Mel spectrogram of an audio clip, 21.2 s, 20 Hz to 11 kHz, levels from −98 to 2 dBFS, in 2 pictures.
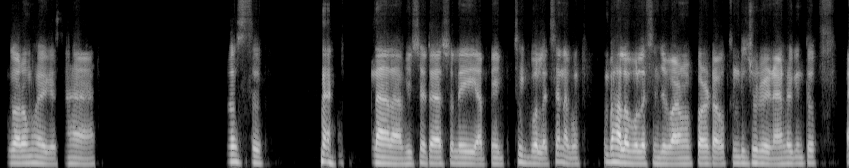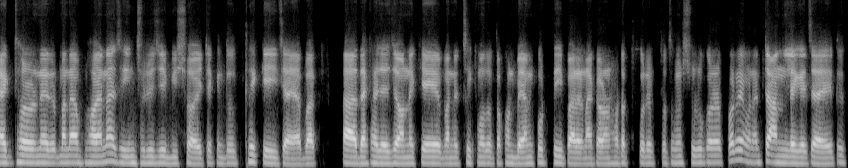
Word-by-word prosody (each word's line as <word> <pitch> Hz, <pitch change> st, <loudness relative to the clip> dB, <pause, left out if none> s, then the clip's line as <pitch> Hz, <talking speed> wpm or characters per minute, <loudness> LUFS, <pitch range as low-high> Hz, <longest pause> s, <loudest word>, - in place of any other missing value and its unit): গরম 125 Hz, 0 st, +4 dB
হয়ে 120 Hz, -2 st, +1 dB
গেছে, 110 Hz, 0 st, -8 dB
হ্যাঁ। 110 Hz, -2 st, -2 dB, 1.7 s
প্রস্তুত। 135 Hz, -3 st, -1 dB, 0.8 s
হ্যাঁ। 145 Hz, -4 st, +2 dB, 0.5 s
না, -, -, +8 dB, 0.2 s
না 115 Hz, -, +4 dB, 0.2 s
বিষয়টা 120 Hz, +2 st, -2 dB
আসলেই 120 Hz, +1 st, -1 dB
আপনি 105 Hz, +2 st, -8 dB, 0.3 s
ঠিক 145 Hz, -3 st, -4 dB
বলেছেন 110 Hz, +5 st, -1 dB
এবং 115 Hz, 0 st, -6 dB, 0.5 s
ভালো 135 Hz, -3 st, +8 dB
বলেছেন 120 Hz, 0 st, 0 dB
যে -, -, +2 dB
ওয়ার্ম 110 Hz, 0 st, +4 dB
আপ 115 Hz, -, -9 dB
করাটা 115 Hz, 0 st, +2 dB
অত্যন্ত 125 Hz, +1 st, -8 dB
জরুরি 120 Hz, -3 st, +1 dB
না -, -, +5 dB
হলে 120 Hz, +1 st, -1 dB
কিন্তু 120 Hz, +1 st, -5 dB, 0.5 s
এক 130 Hz, -, +3 dB
ধরনের 135 Hz, -2 st, +3 dB
মানে 135 Hz, 0 st, +1 dB
আব 135 Hz, -, -7 dB
হয় 130 Hz, 0 st, +5 dB
না 160 Hz, -, +4 dB
যে 135 Hz, -, -4 dB
ইনজুরি 130 Hz, 0 st, -4 dB
যে 130 Hz, -, +1 dB
বিষয় 115 Hz, -1 st, 0 dB
এটা 110 Hz, +3 st, -7 dB
কিন্তু 120 Hz, 0 st, -6 dB, 0.2 s
থেকেই 130 Hz, -4 st, 0 dB
যায়। 105 Hz, -, +4 dB
আবার 110 Hz, +1 st, +2 dB, 0.4 s
আ -, -, +9 dB, 0.2 s
দেখা 125 Hz, +1 st, +2 dB
যায় 120 Hz, 0 st, +4 dB
যে -, -, +6 dB
অনেকে 120 Hz, +2 st, -1 dB, 0.3 s
মানে 120 Hz, 0 st, -2 dB
ঠিকমত 125 Hz, -1 st, -4 dB
তখন 125 Hz, +1 st, -5 dB
ব্যায়াম 115 Hz, 0 st, +3 dB
করতেই 130 Hz, -1 st, -3 dB
পারে 115 Hz, -1 st, +5 dB
না। -, -, +2 dB
কারণ 115 Hz, 0 st, +2 dB
হঠাৎ 120 Hz, 0 st, -4 dB
করে 125 Hz, -1 st, -3 dB
১ম 125 Hz, +1 st, -10 dB
এ -, -, -6 dB
শুরু 135 Hz, -1 st, -4 dB
করার 135 Hz, 0 st, 0 dB
পরে 175 Hz, +3 st, -1 dB
মানে 140 Hz, -2 st, -4 dB
টান 135 Hz, -, +4 dB
লেগে 120 Hz, -1 st, +4 dB
যায়। 115 Hz, -1 st, +5 dB
ত -, -, -30 dB
125 Hz, 185 wpm, -23 LUFS, 115-130 Hz, 1.7 s, আ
